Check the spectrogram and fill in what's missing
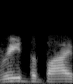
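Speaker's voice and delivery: low, hushed half-whisper under the breath. Retelling a voice heard on a radio recording: imitating a low half-whisper. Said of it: "in a low whisper".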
